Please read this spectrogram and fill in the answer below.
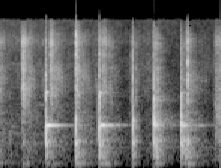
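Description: A wooden pestle pounding in a clay mortar, about four strikes a second, mashing mackerel and straw mushrooms into a paste. A few of the strikes leave a brief ringing tone.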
